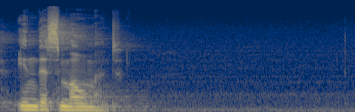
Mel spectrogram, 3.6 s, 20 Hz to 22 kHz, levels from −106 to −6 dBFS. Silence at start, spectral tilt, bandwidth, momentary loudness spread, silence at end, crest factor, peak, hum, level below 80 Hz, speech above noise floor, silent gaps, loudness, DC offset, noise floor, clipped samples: 0.15 s; -4.5 dB/octave; 16 kHz; 19 LU; 2.35 s; 20 dB; -18 dBFS; none; -72 dBFS; 37 dB; none; -31 LUFS; under 0.1%; -68 dBFS; under 0.1%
